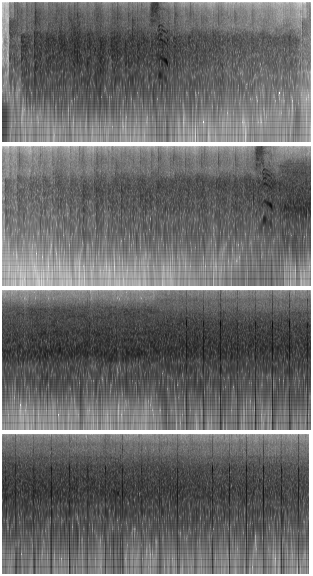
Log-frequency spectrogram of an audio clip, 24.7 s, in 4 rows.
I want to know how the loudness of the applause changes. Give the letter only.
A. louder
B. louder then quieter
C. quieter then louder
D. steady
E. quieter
C.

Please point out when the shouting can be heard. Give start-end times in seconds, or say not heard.
3.0-3.4, 11.2-11.7, 20.5-20.9.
